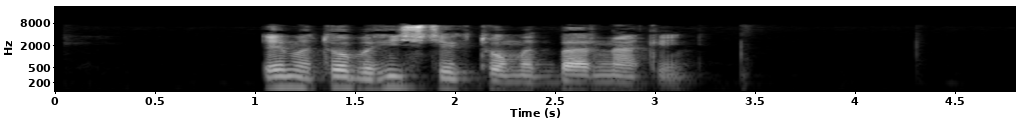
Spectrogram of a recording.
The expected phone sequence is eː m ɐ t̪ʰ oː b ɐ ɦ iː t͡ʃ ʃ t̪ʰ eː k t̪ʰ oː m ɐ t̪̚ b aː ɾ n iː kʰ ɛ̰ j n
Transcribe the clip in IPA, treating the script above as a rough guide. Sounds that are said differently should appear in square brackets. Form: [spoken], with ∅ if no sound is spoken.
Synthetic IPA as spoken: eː m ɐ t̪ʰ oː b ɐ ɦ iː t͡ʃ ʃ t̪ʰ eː k t̪ʰ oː m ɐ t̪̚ b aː ɾ n [aː] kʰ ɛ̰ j n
